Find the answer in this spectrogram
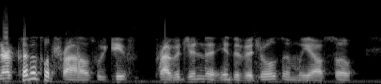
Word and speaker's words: Prevagen: So, remind us what exactly is prevagen? Well, technically it's pronounced Prevagen, but what Prevagen is is a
